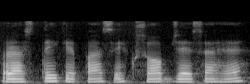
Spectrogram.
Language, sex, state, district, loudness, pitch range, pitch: Hindi, male, West Bengal, Alipurduar, -18 LUFS, 125-135 Hz, 130 Hz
